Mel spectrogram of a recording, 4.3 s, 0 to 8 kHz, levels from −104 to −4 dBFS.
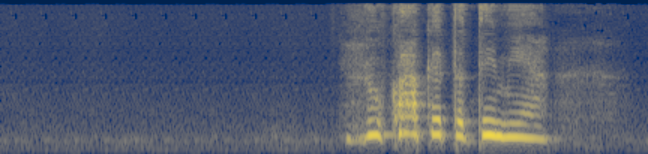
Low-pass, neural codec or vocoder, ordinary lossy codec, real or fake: none; codec, 16 kHz, 1.1 kbps, Voila-Tokenizer; none; fake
